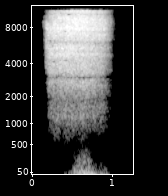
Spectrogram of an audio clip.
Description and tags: Gas Release
release, gases, gas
